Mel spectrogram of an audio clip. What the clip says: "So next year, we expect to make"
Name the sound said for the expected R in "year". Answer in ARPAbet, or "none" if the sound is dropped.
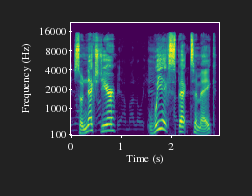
R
